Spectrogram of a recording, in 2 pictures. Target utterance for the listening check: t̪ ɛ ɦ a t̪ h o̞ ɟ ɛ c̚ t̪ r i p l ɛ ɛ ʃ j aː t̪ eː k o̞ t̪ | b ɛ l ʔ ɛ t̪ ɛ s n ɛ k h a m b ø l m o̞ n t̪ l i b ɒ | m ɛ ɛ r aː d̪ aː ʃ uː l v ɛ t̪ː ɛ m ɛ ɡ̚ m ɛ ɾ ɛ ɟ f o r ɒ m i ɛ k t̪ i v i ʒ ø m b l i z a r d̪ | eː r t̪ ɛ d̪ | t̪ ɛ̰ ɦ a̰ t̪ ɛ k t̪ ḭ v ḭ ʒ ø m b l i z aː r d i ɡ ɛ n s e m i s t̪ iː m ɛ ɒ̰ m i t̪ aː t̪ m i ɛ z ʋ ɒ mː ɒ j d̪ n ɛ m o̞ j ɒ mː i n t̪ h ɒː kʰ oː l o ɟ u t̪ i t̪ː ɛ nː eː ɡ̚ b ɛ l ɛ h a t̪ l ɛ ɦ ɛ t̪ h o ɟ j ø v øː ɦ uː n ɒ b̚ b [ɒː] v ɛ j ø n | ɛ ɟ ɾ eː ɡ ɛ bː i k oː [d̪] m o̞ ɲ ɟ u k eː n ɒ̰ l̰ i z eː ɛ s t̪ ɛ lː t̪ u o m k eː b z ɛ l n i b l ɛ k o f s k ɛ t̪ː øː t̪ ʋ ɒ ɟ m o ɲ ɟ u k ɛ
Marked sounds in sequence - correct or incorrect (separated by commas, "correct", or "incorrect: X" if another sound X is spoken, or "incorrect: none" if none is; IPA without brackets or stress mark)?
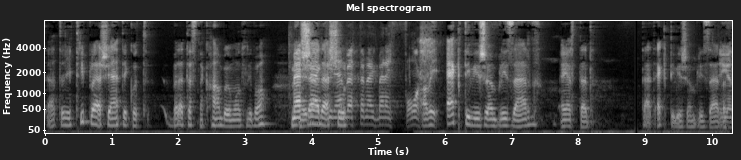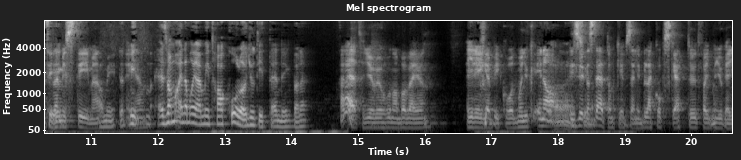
incorrect: ɒ, correct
